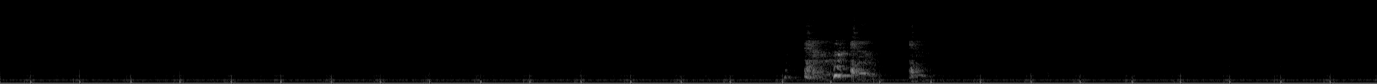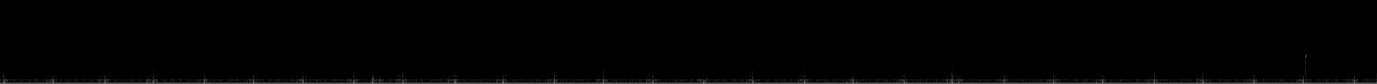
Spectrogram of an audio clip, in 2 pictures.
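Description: A person coughs once, briefly, about eight seconds in, over a steady low electrical hum with a faint low pulse repeating a few times a second.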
